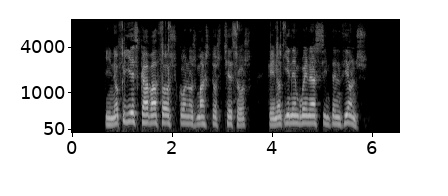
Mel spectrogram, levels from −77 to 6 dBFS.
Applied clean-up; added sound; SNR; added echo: neural mask model Resemble Enhance denoiser.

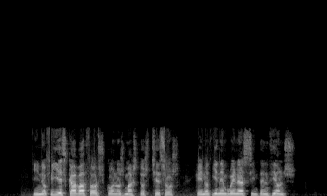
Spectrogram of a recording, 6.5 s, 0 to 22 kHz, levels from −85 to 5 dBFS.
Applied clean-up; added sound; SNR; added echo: neural separator model SepFormer DNS4.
